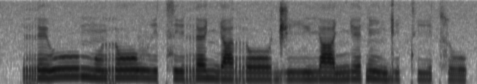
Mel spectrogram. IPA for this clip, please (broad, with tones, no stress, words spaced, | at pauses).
re˨βuː˦ŋũ˨roː˦ vi˨t͡si˨rɛ˦ ɲa˨roː˨d͡ʒiː˨ja˦˨ ɲe˦ɗĩ˦˨ɡi˨ tʰi˨t͡su˨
